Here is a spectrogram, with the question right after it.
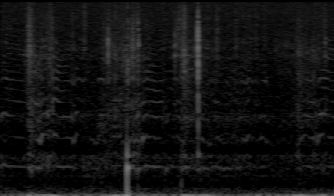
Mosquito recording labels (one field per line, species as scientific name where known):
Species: Culex pipiens complex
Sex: female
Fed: unfed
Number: one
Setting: cup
